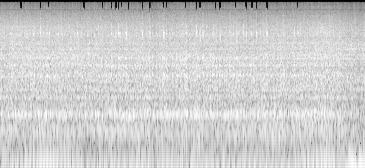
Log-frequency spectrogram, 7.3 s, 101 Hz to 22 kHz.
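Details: Honda City EXL 2020, bought new, engine noise noticed early and growing by about 20,000 km: steady idle with a constant mid-pitched hum and rough buzzy edge; dealer could not locate it, origin unclear.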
